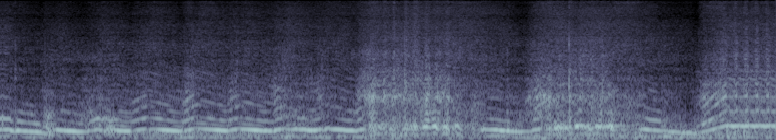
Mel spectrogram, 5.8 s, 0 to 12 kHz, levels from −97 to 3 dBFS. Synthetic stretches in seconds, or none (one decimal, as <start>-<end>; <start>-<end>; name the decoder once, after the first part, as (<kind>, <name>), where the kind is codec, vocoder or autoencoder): 0.0-0.9 (codec, SNAC); 2.0-5.2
